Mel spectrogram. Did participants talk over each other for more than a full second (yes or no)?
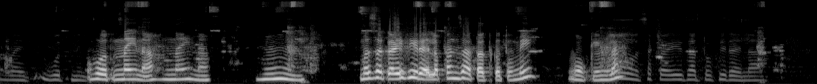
no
